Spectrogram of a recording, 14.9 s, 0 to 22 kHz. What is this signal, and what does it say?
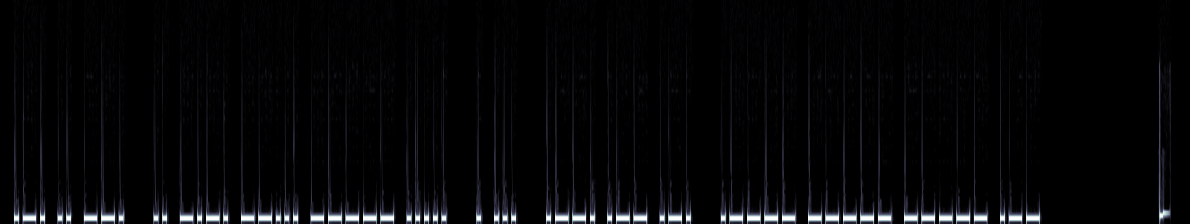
Morse code, heard as a keyed tone, about 22 wpm, 700 Hz. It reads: RIG IC705 ES PWR 100W
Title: Practice QSO - Exchange 2 - Info - 22wpm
